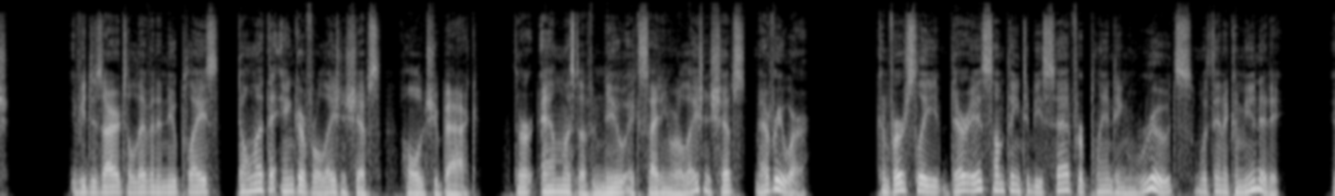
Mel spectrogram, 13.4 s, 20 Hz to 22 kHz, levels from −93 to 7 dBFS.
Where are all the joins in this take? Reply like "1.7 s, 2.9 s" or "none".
2.2 s, 5.8 s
